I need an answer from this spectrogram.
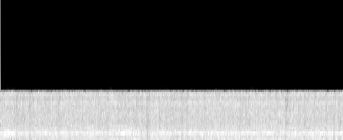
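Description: Heavy tropical rain falling in a steady, even hiss, with a vehicle engine running faintly beneath it.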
